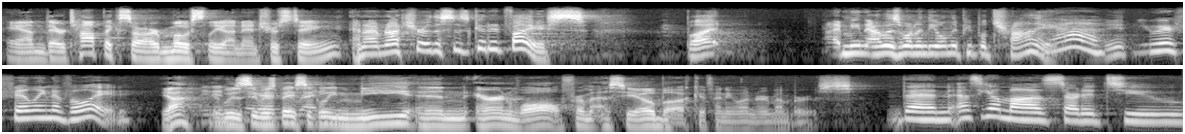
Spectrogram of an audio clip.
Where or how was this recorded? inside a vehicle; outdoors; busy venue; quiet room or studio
busy venue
